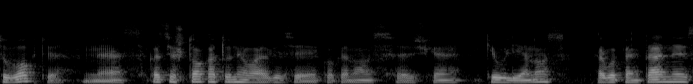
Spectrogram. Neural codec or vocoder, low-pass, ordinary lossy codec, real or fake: none; 7.2 kHz; AAC, 64 kbps; real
